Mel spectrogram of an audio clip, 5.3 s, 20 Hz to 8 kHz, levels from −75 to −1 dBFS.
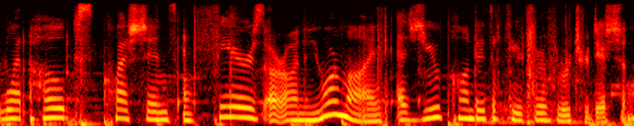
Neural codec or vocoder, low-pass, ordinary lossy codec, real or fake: codec, 16 kHz, 2 kbps, X-Codec, HuBERT features, trained on balanced general audio; 7.2 kHz; MP3, 48 kbps; fake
